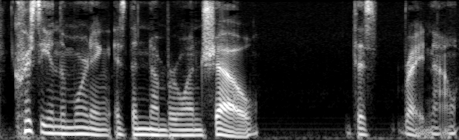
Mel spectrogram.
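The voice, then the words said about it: Attempted sultry sexy voice. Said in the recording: “In your sexy ... voice... Well, that's not sexy.”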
